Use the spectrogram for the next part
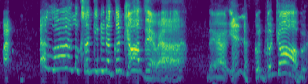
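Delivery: high-pitched, halting praise; high elf woman's polite encouragement; small elf woman. Acted. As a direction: put on a high little voice and congratulate awkwardly. Voicing small elf woman congratulating Inn.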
